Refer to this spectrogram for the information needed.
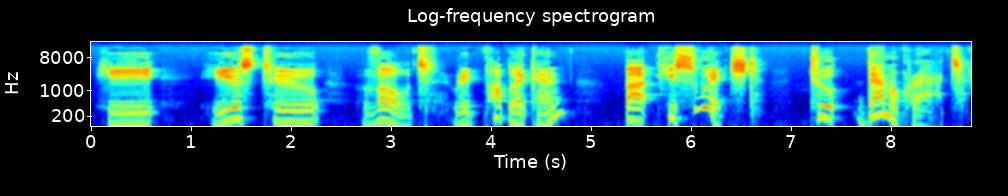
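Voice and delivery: slow, word-by-word English model sentence; slow model reading. Shown as a demonstration. Teacher demonstrates a new sentence for learners, slowly. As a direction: spell the sentence out slowly, pausing between phrases. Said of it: "那我们完整来一遍".

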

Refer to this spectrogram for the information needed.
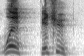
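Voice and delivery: high, loud cry to stop him; angry shout. A narrator's reading. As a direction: call him back crossly, pitch jumping. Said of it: "林月如气得用力跺脚".

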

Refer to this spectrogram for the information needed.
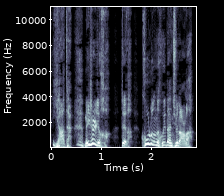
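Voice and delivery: lightly acted delight, pitched high; relieved and pleased, lifting the voice; beaming relief. A narrator's reading. Narrator glad his companion survived, beaming high-pitched relief. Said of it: "顿时喜笑颜开".

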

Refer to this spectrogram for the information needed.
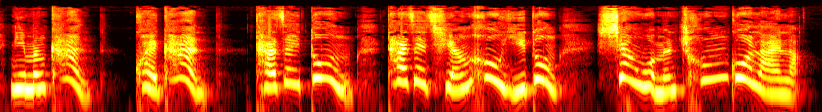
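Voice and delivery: loud, high cry of alarm; urgent alarm. Acted. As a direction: shout a warning to the crew. Sudden alarm as monster charges. (惊急地高声呼喊)

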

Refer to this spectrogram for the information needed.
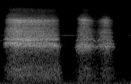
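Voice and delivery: hushed "shh" sounds; a long shush, then short ones. Acted. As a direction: shush them with a soft hiss of breath. Secret voice hushes the visitors.

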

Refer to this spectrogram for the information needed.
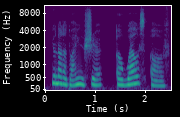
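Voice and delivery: ordinary delivery

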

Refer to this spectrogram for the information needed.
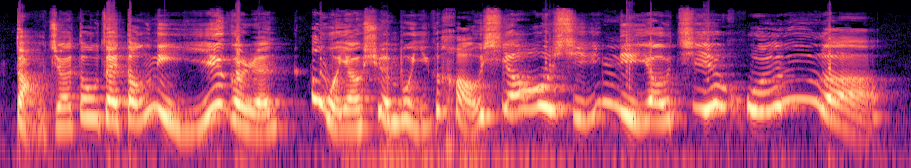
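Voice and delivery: loud, high-pitched proclamation; booming king. A narrator's reading. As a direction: bellow the news to the whole hall. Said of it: "国王用他的大嗓门喊着".

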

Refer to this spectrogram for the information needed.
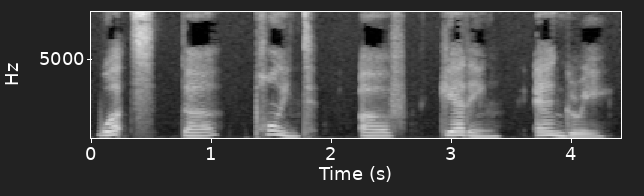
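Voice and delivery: one word at a time, evenly spaced; very slow, deliberate model sentence; slow reading. Shown as a demonstration. Teacher leads learners through the question, slow word-by-word reading. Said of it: "好，慢慢来读".

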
